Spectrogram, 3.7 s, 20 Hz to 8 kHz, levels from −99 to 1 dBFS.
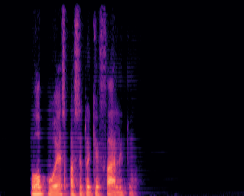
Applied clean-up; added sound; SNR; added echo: neural mask model DeepFilterNet 3.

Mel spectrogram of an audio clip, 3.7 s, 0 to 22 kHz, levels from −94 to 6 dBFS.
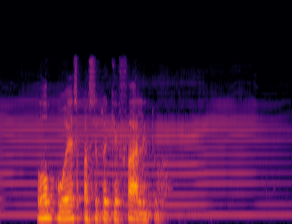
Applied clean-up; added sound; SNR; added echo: none; Wind instrument, woodwind instrument; 18 dB; none.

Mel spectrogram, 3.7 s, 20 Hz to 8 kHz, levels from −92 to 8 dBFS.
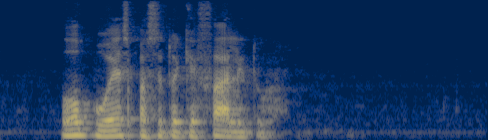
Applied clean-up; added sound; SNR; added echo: none; none; none; none.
